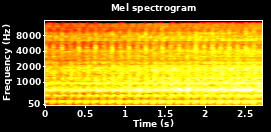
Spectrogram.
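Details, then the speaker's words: 2004 EZ-GO gasoline golf cart that quit after driving into a deep puddle: even cranking of about three beats a second that never catches. A tiny, very weak spark looks like a bad ignition coil, but a foot-pedal switch is dropping the coil feed. "you can see a tiny spark so we have a very weak spark and like it sure looks like a bad ignition coil"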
